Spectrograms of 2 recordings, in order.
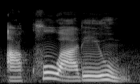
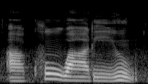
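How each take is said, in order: First: It is said with a Korean-style pronunciation. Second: The same.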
